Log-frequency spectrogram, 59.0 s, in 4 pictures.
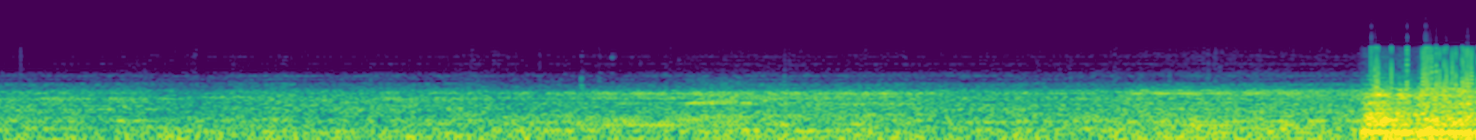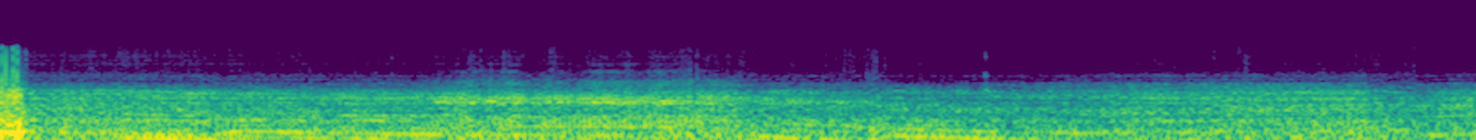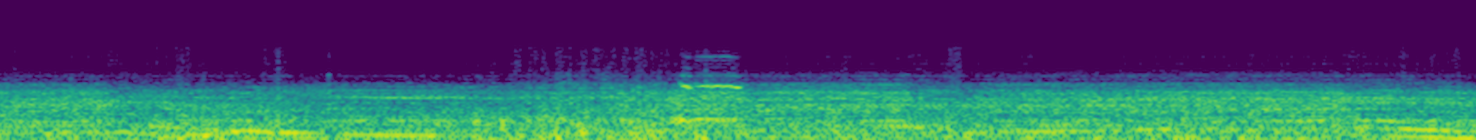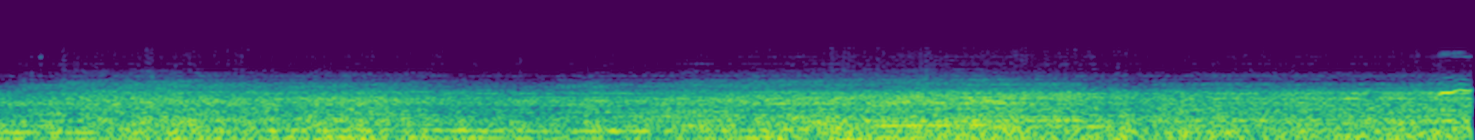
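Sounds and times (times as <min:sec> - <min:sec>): engine drone inside car: 0:00.0 - 0:59.0
road and wind noise: 0:00.0 - 0:59.0.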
